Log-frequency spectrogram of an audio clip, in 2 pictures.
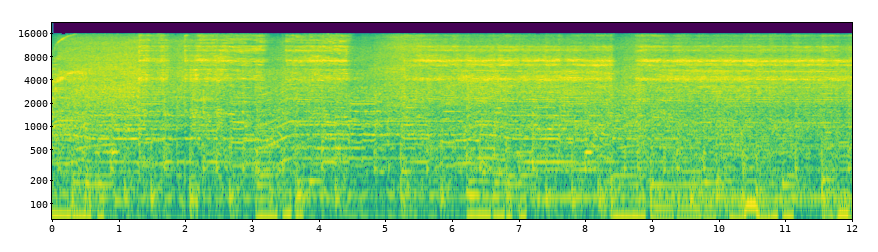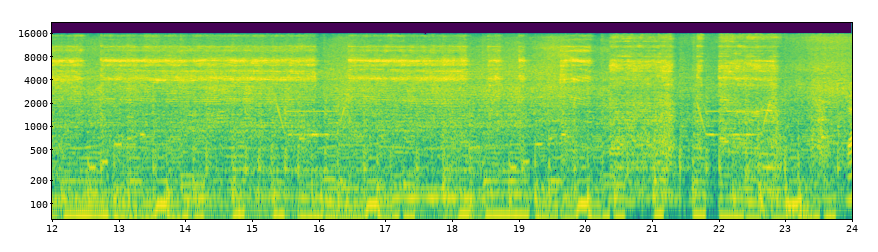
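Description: Handheld electric angle grinder with its disc grinding a steel plate, taking mill scale and dross off the beveled edge before welding: a steady, high whine with the grinding noise, broken by brief dips where the disc eases off the steel, several of them close together near the end.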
